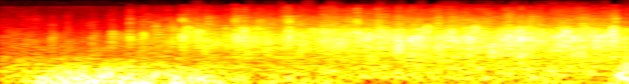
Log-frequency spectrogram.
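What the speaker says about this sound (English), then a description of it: "could have heard that applause" A video game crowd in Batman: A Telltale Series breaks into applause that swells and grows steadily louder over a few seconds.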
